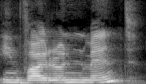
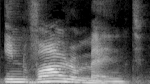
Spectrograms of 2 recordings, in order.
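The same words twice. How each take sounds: First: The middle N sound is pronounced. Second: The middle N sound is silent. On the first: The speaker calls it wrong. "we don't say environment" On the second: The speaker calls it right. "This N is silent"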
